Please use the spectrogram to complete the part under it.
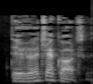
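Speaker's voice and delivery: plain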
